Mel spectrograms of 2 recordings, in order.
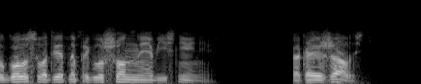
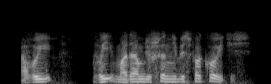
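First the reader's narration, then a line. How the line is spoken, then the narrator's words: Hurried, forced smile. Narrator (Russian): торопливо сказала она, изображая улыбку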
